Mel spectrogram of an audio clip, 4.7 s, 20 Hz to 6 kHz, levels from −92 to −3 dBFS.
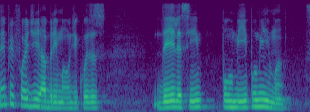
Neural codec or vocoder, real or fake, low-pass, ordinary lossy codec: none; real; 5.4 kHz; none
